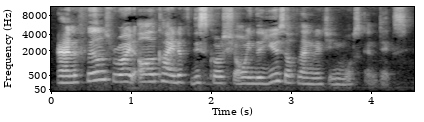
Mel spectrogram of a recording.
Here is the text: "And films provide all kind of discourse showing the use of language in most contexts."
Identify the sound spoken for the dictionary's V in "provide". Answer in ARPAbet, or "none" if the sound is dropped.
none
